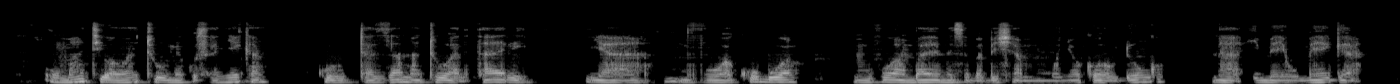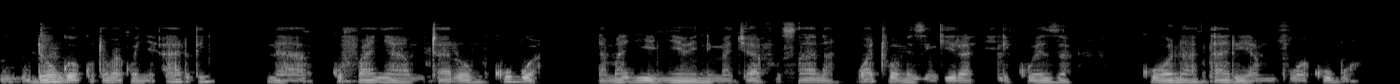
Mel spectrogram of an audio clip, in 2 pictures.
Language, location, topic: Swahili, Kisumu, health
